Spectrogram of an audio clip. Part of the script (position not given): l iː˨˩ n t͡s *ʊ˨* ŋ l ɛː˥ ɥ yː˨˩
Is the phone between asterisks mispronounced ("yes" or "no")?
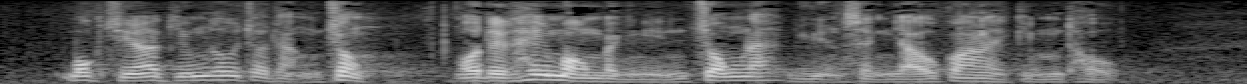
yes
